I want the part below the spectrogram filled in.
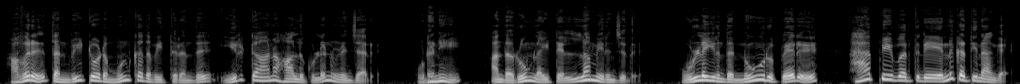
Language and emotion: Tamil, surprised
